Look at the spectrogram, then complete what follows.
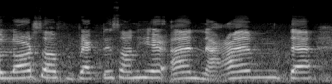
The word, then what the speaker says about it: أنعمت: أنعمت pronounced an. The sound is an. The hamza sound will be clear. It will be clear. Then go to the ain sound then mix then add to two points here.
